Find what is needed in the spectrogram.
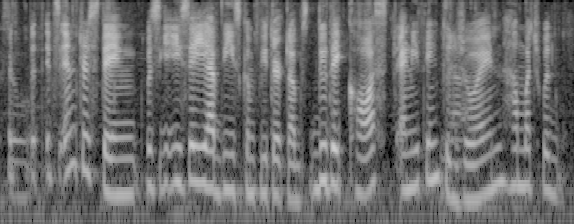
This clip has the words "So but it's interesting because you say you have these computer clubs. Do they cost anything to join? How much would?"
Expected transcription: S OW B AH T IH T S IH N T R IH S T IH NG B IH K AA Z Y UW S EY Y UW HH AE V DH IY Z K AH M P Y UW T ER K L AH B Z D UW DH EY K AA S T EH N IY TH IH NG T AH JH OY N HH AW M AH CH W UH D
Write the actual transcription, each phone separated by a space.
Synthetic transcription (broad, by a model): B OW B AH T IH T S IH N T R IH S T IH NG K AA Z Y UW S EY Y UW HH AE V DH IY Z K AH M P Y UW T ER K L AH B S D UW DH EY K AA S T EH N IY TH IH NG T AH JH OY N HH AW M AH CH W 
